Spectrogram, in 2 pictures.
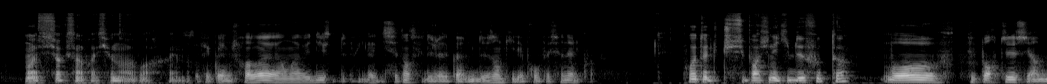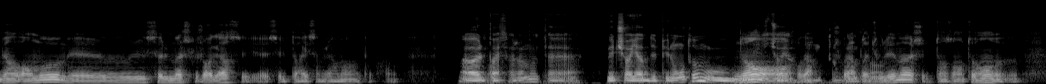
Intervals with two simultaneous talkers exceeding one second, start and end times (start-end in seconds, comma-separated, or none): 17.8-19.4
